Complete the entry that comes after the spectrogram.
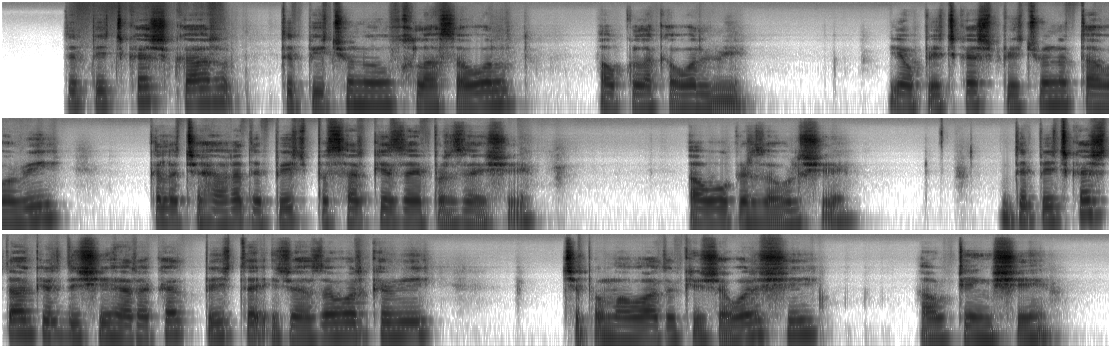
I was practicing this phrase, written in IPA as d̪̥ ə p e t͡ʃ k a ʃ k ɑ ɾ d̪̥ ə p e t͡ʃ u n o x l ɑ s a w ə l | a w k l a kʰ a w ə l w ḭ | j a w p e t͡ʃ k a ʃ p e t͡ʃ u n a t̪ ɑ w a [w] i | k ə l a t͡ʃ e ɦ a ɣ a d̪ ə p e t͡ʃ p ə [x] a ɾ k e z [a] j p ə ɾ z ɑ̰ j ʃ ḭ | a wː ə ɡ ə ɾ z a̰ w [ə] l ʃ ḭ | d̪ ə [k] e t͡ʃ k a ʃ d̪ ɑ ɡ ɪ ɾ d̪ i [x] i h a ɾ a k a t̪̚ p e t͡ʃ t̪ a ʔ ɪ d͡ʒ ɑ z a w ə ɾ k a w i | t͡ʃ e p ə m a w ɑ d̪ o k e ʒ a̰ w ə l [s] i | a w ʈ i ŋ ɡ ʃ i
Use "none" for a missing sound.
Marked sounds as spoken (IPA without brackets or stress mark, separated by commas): w, s, ɑ, ə, p, ʃ, ʃ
